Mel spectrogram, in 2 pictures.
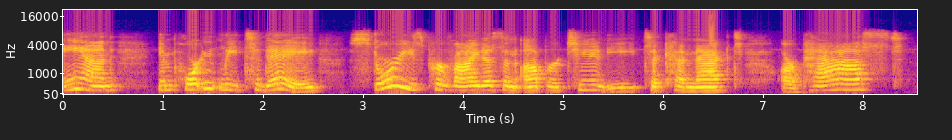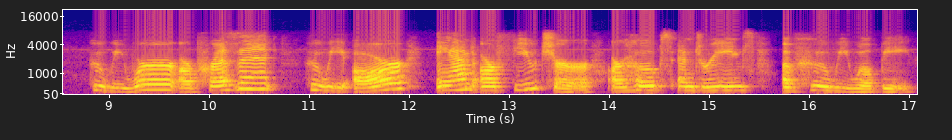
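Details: Adult woman speaking; normal speech.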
